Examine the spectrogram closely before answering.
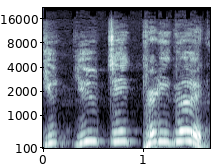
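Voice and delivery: high, bright mock advisor voice, well above his own; lightly voiced professor delivering good news; a high put-on voice for the advisor's praise; imitating the advisor. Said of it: "He said".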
